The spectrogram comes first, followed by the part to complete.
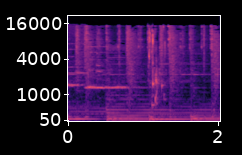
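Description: Light instrumental background music with a steady bass line and a held melody. About a second in, a short water-drop 'bloop' sound glides in pitch.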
